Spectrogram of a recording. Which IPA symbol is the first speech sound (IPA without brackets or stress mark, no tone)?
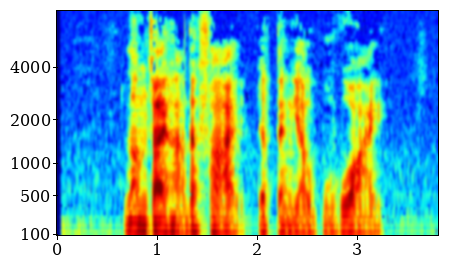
l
